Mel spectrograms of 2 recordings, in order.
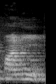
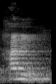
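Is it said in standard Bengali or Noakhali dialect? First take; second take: standard; Noakhali. First: It is said in standard Bengali. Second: It is said in Noakhali dialect.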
